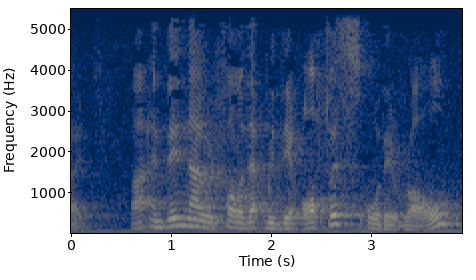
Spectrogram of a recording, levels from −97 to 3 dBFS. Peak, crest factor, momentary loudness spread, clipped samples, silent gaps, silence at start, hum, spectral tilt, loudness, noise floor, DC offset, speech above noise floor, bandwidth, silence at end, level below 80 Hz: -26 dBFS; 18 dB; 7 LU; under 0.1%; none; 0 s; none; -5 dB/octave; -43 LUFS; -64 dBFS; under 0.1%; 21 dB; 5.4 kHz; 0 s; -68 dBFS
